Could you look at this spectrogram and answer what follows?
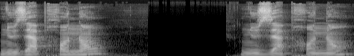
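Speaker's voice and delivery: slow, clear model forms with pauses, linking the s; repeat-after-me drill. Shown as a demonstration. Teacher drilling apprendre with liaison for learners to repeat, clear. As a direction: model each form so the class can echo it. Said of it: "Répétez après moi".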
